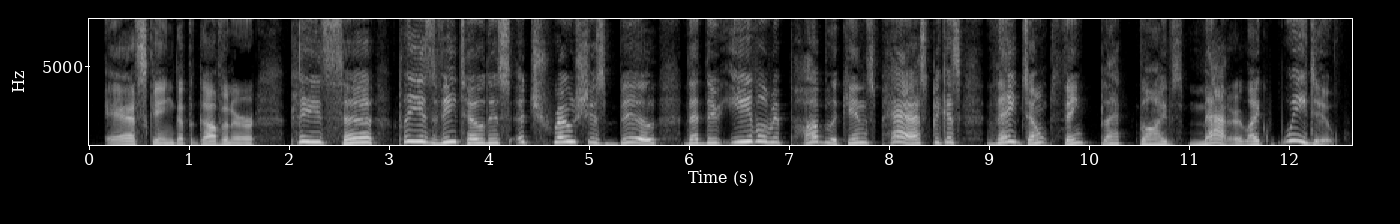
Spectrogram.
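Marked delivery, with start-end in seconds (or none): 2.0-12.4 very high pitched fake British accent. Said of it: "I know I was kind of slipping into different British accents there".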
